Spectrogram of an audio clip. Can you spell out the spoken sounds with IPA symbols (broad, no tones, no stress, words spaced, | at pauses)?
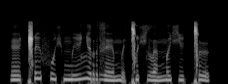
e ǁifuçmiʎər zemḛǀɵç lənɤ çiǀʉ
